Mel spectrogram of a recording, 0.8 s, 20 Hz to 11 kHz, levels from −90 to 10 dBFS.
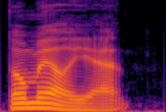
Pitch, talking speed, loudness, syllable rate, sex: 120 Hz, 215 wpm, -17 LUFS, 5.8 syllables/s, male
